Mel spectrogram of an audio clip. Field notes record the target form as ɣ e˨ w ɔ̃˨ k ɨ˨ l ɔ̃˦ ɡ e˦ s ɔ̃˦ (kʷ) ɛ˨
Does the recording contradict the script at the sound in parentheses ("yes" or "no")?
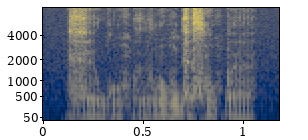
yes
